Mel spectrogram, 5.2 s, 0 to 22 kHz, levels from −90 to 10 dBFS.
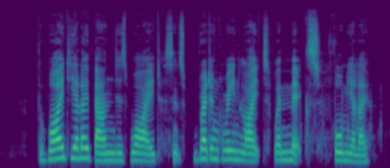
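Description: No technical faults can be heard in this recording of speech, and the signal stays continuous and intact throughout.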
